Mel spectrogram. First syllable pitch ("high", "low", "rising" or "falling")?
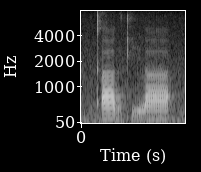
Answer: high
